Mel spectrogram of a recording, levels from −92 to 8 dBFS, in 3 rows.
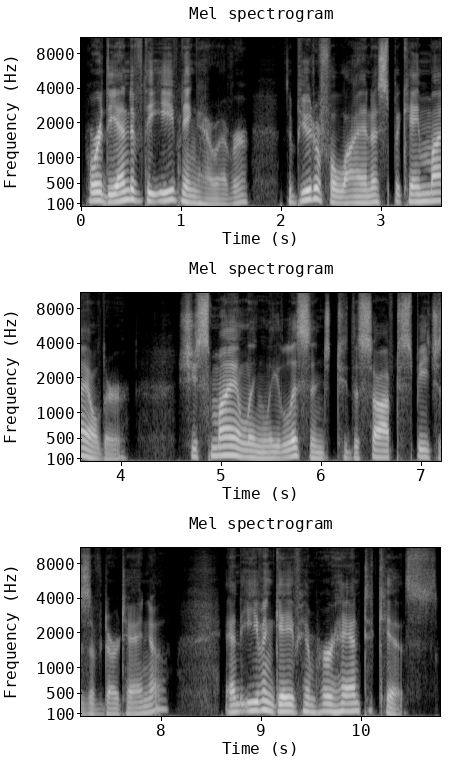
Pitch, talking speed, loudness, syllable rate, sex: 135 Hz, 160 wpm, -19 LUFS, 5.2 syllables/s, male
